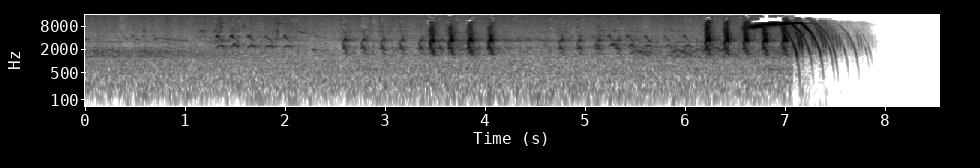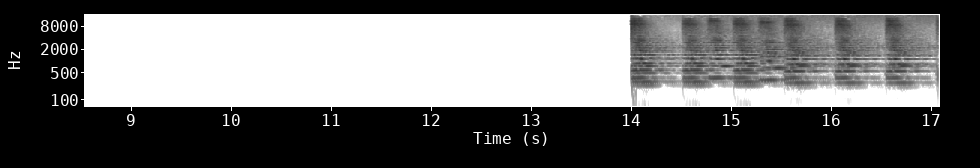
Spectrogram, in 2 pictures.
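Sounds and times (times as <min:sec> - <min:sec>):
birds chirping: 0:00.2 - 0:07.9
quick falling whistle: 0:06.7 - 0:08.0
short sharp chirps: 0:06.7 - 0:08.0.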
